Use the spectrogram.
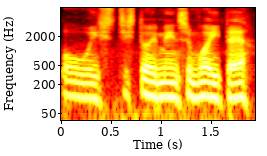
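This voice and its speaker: A man's voice: fairly low pitch, flat delivery, moderate pace, darkish tone, dry recording. A middle-aged man presents informal fishing tips outdoors in a matter-of-fact, explanatory way. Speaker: angling presenter. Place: outdoors on a lakeside bank.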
